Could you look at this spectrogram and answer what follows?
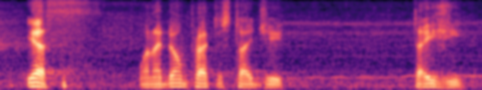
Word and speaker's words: Taiji: when I don't practice Tai ji tae ji it's real pronounced IG but people say Tai Chi but the Chinese people really pronounced the Taiji toys use an energy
